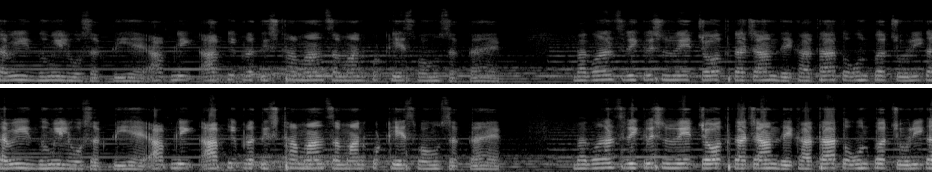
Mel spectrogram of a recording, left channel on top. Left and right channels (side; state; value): left; quieter; 7.6 dB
